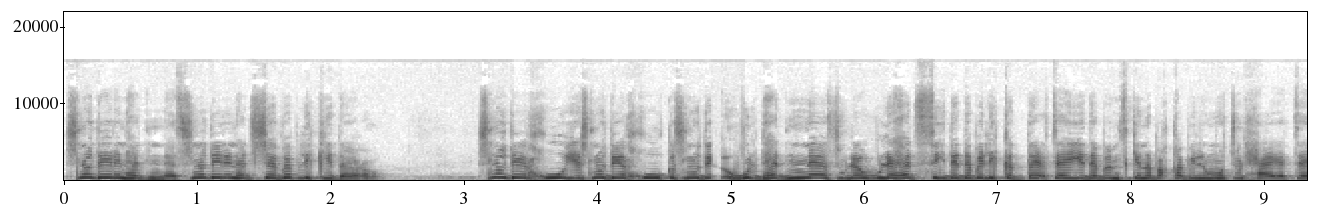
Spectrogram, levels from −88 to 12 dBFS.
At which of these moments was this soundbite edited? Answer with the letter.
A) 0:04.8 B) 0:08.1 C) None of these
A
